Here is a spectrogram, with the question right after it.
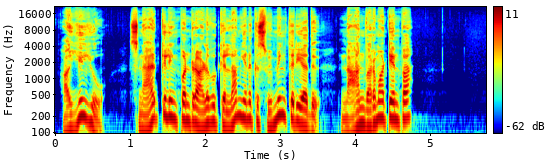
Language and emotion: Tamil, fearful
